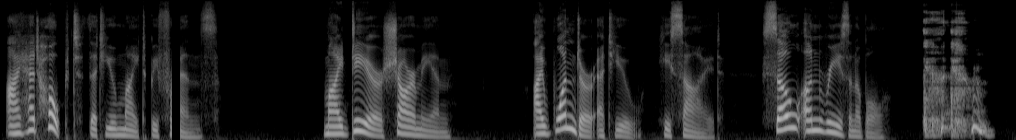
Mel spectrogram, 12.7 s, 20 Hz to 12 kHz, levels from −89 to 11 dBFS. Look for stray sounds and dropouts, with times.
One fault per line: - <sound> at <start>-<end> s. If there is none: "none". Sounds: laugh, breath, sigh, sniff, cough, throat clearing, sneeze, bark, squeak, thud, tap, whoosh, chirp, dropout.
- dropout at 2.1-2.3 s
- cough at 11.5-12.4 s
